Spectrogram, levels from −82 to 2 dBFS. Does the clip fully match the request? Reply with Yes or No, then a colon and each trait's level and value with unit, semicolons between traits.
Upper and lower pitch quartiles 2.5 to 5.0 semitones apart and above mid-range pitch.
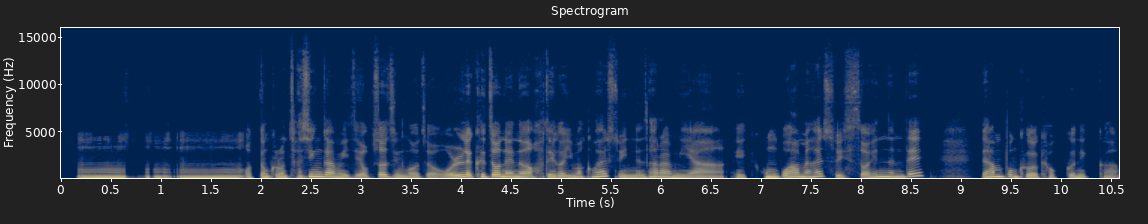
No: average, 3.8 semitones; medium, 175 Hz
